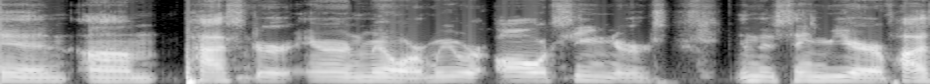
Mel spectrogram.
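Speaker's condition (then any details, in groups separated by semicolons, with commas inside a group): Cerebral palsy; from birth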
